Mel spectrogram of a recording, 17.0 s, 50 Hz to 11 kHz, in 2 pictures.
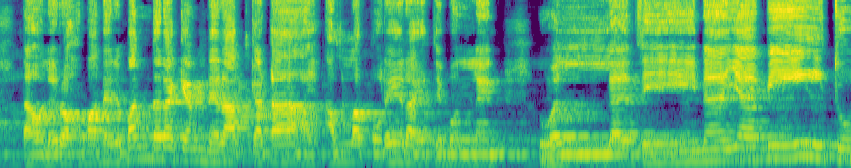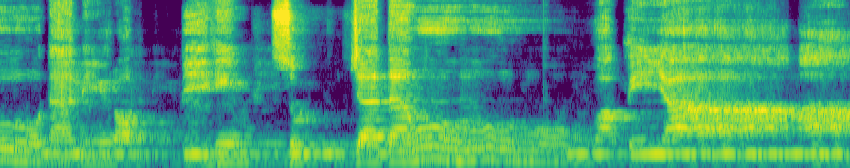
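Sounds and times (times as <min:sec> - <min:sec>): man chanting through microphone: 0:00.0 - 0:17.0.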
